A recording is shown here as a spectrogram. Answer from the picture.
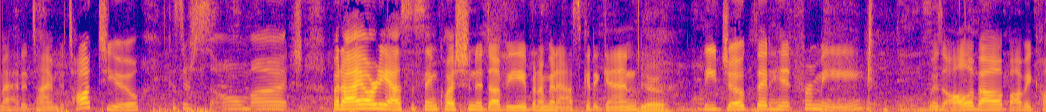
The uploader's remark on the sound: Restaurant alaMar Kitchen and Bar in downtown Oakland. To help co-host the in person (all vaxxed of course!) Blindspotting TV season finale. To be in an intimate setting with their loved ones, homies, and other cast members.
